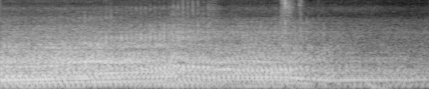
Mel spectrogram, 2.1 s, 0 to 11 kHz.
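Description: Loud, close rumble of a Mercedes-Benz R-Class minivan's 500-horsepower V8, revving then easing off as its pitch glides down over about two seconds.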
